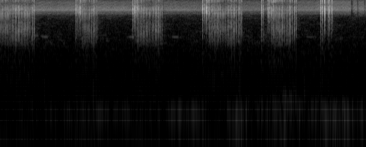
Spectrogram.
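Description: A cricket gives loud, shrill trilled chirps in bursts of about half a second, repeated roughly every second.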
